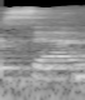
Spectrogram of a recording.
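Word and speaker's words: Chan: spontaneity of the artist um Chon or Zen as it's more commonly known in uh the United States and is the Japanese pronunciation is a form of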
